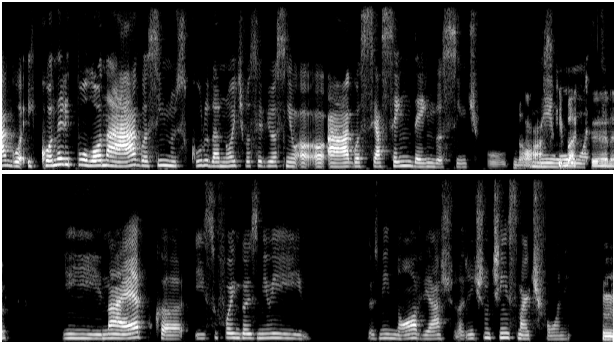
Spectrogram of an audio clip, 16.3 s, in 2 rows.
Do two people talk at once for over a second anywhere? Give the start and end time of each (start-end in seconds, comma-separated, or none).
6.8-8.1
